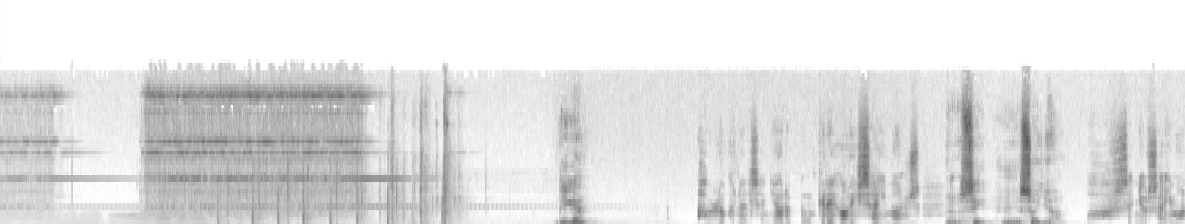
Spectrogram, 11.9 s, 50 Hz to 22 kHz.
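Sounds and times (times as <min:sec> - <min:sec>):
telephone bell ringing: 0:00.0 - 0:05.7
quiet hum: 0:03.2 - 0:11.0
speech: 0:05.6 - 0:06.0, 0:08.6 - 0:10.7.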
